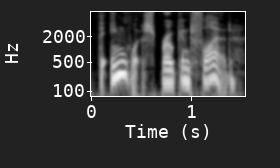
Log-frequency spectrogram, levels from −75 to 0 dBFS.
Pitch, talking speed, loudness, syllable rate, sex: 190 Hz, 195 wpm, -15 LUFS, 5.5 syllables/s, female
